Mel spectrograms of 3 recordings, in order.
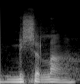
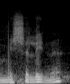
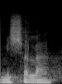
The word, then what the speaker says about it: Michelin: At that time, the MIB also produced in collaboration with Michelin, or actually the right pronunciation is actually Michelin, not Michelin, it's actually Michelin, to produce tire for aircraft.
